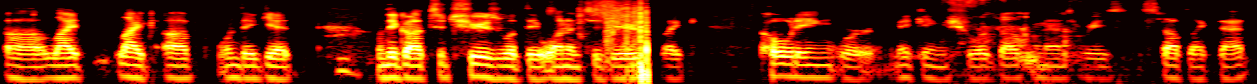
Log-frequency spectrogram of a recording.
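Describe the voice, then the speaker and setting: A man's voice: lowish voice, a little mellow, no echo, rough recording. A young man from China in a class discussion, talking hesitantly with many fillers. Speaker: student discussing.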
